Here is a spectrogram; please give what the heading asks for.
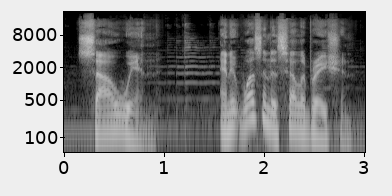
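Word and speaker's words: Samhain: They called it Samhine, pronounced Sawin.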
